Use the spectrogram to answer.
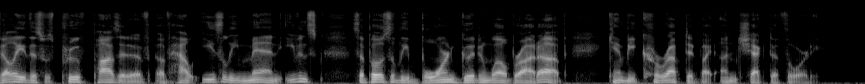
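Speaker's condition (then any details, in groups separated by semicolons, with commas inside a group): No condition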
